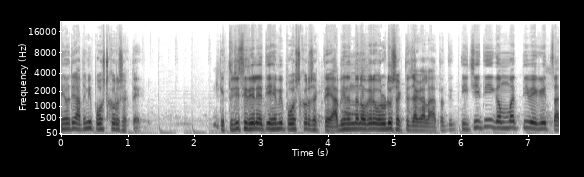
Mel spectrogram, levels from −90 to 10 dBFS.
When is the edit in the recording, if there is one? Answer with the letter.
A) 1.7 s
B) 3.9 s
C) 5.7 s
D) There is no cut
D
